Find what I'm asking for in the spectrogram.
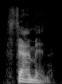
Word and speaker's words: Famin: But if you are interested in learning more about Ugo, it's spelled U-G-O, Ugo. And the designer is Famine, so F-A-M-I-N. But Ugo, U-G-O, is where you can learn more about this tactile stove top.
